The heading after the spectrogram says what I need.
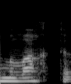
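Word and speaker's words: מלאכתו: Melavto. Yep, malachto. No, malachto, right? Malachto.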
